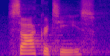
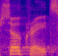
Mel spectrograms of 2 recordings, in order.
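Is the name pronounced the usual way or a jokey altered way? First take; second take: usual; altered. First: The name has its usual, standard pronunciation. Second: The name has a jokey, altered pronunciation.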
